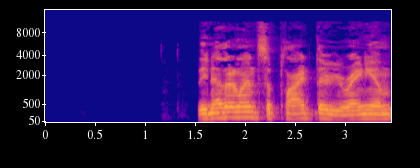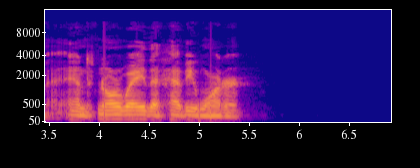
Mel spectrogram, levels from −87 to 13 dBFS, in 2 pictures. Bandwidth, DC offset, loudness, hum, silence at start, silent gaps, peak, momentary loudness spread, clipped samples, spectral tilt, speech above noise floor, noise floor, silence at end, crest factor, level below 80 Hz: 11.5 kHz; under 0.1%; -14 LUFS; none; 1.55 s; none; 0 dBFS; 9 LU; under 0.1%; -5.5 dB/octave; over 77 dB; under -90 dBFS; 1.5 s; 16 dB; -56 dBFS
